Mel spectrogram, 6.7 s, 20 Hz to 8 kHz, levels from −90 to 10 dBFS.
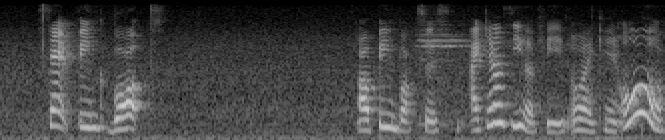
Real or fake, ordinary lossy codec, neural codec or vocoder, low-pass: real; none; none; 7.2 kHz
